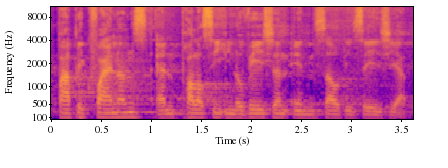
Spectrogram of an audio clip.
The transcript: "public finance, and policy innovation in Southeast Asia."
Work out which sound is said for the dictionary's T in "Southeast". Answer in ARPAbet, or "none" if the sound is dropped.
none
